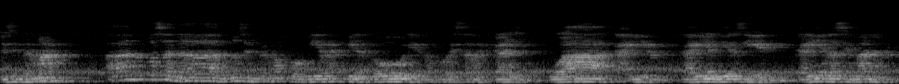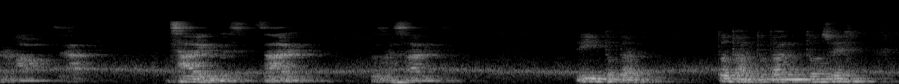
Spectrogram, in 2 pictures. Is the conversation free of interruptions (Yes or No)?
Yes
